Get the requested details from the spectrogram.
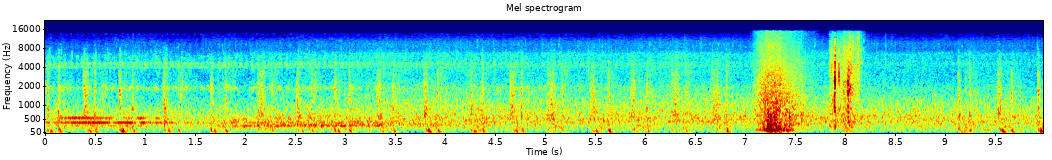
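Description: Footsteps crunch over rough ground at a steady pace.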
